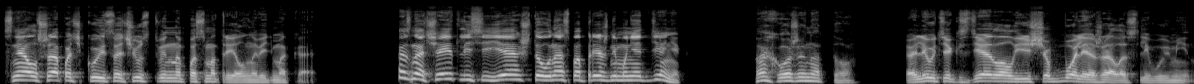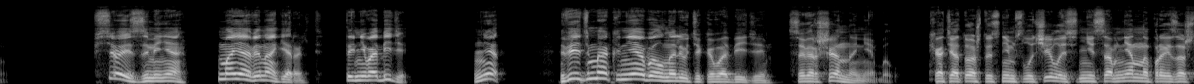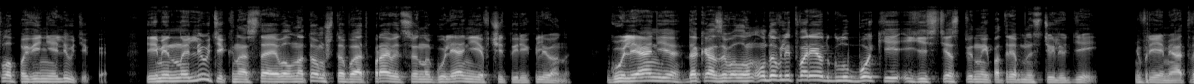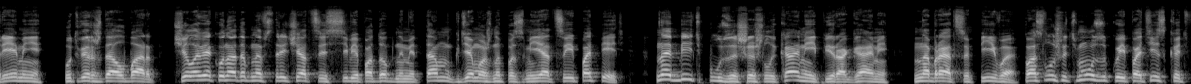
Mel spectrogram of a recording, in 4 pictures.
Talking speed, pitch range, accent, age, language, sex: 140 wpm, 120-170 Hz, native, 20-39, Ukrainian, male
